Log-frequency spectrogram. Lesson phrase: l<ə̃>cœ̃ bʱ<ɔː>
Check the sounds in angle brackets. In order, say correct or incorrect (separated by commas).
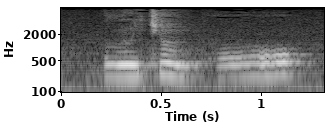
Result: correct, correct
